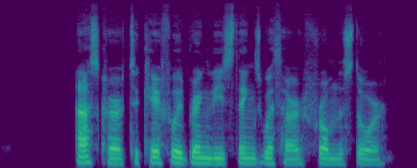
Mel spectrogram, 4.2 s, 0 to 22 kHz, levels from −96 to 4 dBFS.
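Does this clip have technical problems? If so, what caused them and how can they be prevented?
No technical faults are audible.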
